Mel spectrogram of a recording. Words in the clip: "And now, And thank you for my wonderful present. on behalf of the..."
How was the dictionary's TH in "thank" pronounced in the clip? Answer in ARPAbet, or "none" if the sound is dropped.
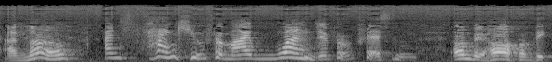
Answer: TH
